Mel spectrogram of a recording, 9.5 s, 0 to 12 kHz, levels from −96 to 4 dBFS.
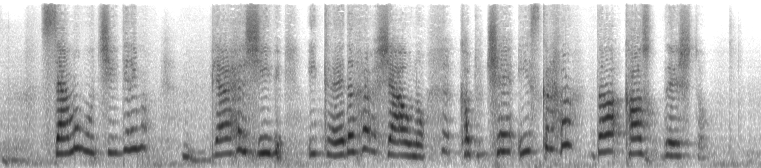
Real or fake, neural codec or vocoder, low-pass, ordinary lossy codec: fake; codec, 16 kHz in and 24 kHz out, 0.4 kbps, LongCat-Audio-Codec, fine tuned four codebook decoder; 10.8 kHz; MP3, 64 kbps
